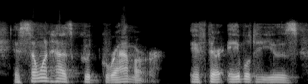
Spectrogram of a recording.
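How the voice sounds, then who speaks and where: With ordinary pitch variation, a man talks at a medium pitch against a quiet background. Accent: Philadelphia. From US Northeast, Philadelphia. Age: 50s. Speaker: call center owner. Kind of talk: podcast interview.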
